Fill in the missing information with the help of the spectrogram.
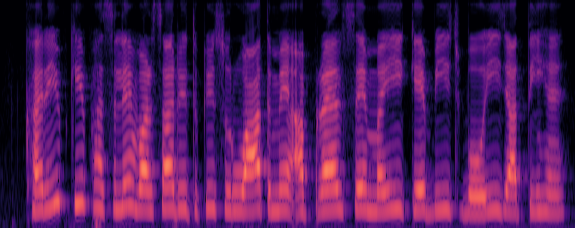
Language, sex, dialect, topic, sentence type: Hindi, female, Kanauji Braj Bhasha, agriculture, statement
